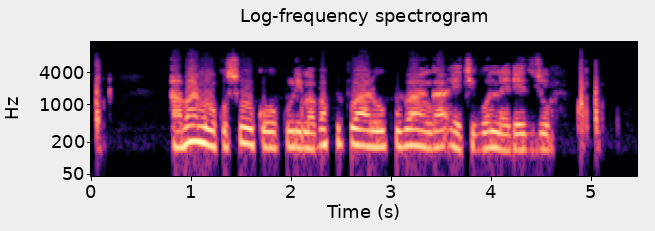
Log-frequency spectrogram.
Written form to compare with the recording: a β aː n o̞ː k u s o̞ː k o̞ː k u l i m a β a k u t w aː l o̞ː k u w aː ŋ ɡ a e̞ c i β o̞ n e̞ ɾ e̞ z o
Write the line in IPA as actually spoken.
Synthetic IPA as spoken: a β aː n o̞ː k u s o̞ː k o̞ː k u l i m a β a k u t w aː l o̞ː k u β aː ŋ ɡ a e̞ c i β o̞ n e̞ ɾ e̞ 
